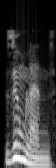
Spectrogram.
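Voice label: "zoom lens", American English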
